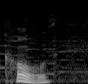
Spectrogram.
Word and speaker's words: Cobh: It's spelled C-O-B-H, but it's pronounced Cove.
